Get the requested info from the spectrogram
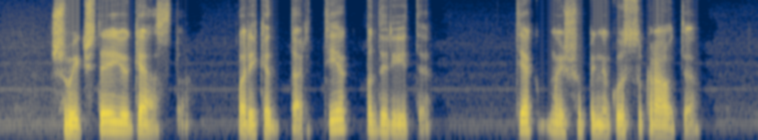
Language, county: Lithuanian, Marijampolė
